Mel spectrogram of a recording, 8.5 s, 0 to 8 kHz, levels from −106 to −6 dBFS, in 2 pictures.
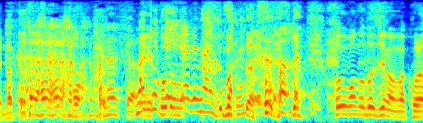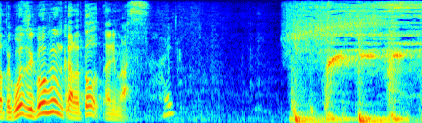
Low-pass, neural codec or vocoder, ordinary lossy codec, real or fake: none; codec, 16 kHz, 16 kbps, FreqCodec, larger model; none; fake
